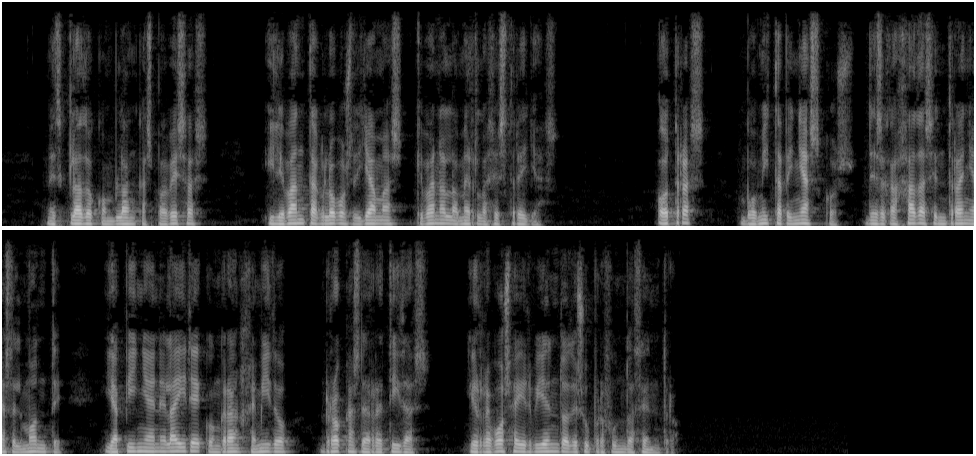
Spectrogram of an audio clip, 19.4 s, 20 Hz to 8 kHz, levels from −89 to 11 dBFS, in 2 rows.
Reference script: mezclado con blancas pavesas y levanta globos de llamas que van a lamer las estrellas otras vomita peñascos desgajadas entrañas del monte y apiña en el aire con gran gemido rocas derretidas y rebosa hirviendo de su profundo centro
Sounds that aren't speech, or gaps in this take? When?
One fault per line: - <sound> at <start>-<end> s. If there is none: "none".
none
